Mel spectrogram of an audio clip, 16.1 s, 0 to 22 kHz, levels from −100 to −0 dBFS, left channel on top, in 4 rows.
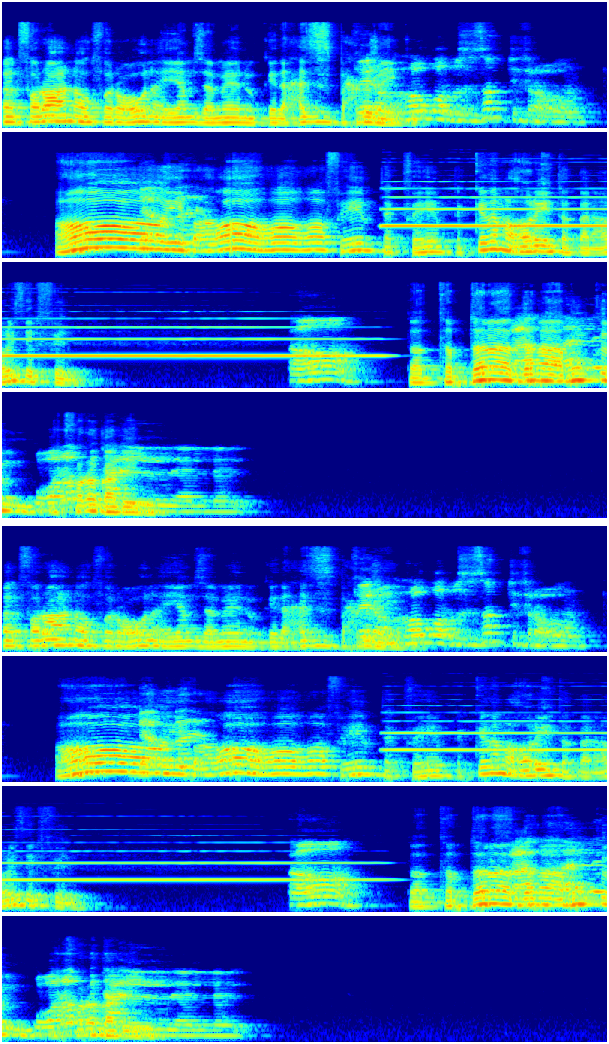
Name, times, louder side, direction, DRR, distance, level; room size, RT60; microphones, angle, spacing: voice 1, 0.0-2.6 4.4-8.6 10.8-12.3 12.6-13.0, left 4 dB, 50° left, 0.3 m, -29 dB
voice 2, 2.3-3.8 4.9-5.4 10.0-10.4 11.4-13.7, right 1 dB, 15° right, 0.7 m, -37 dB
Wind instrument woodwind instrument, 6.5-10.7, left 7 dB, 85° left, 1.1 m, -35 dB
2.9 x 2.6 x 2.9 m
head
